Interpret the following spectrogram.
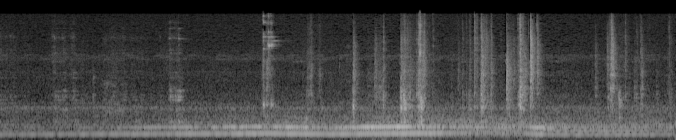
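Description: Metal parts clinking and scraping in a shallow metal overflow dish as they are handled, with a string of sharp clinks starting about three seconds in, over a steady low hum.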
